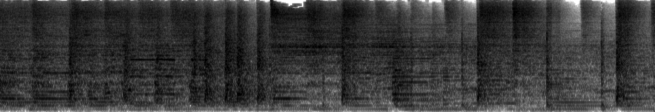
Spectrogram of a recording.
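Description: Live garage rock band playing an instrumental passage: a drum kit keeping a steady beat under electric guitar and held organ chords.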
